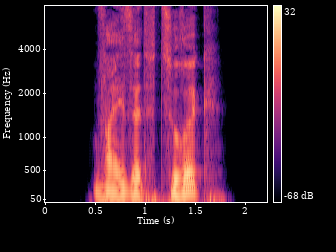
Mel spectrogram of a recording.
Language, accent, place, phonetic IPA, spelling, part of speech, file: German, Germany, Berlin, [ˌvaɪ̯zət t͡suˈʁʏk], weiset zurück, verb, De-weiset zurück.ogg
- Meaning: second-person plural subjunctive I of zurückweisen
